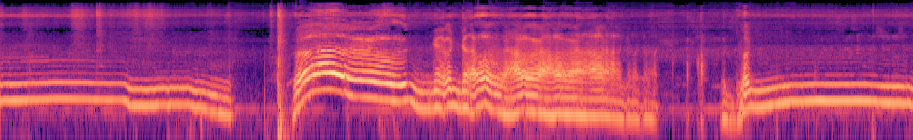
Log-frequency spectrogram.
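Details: Pet cat vocalising strangely as it eats, giving long sustained wailing cries, one steady then dropping, a loud warbling mumbled stretch in the middle, and another drawn-out moan at the end.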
